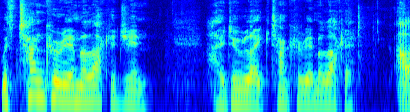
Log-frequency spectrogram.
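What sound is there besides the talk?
No everyday noises stand out.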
